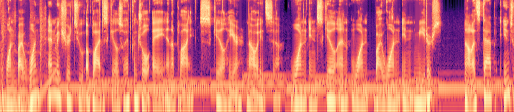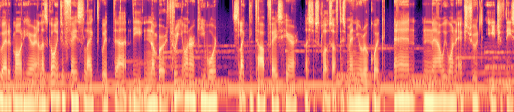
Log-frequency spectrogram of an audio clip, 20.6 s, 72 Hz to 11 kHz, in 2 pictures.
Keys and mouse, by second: 0.9 ctrl+a, 8.8 Tab, 12.2 3, 16.2 n, 16.8 shift+click, 17.7 click, 19.2 e.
